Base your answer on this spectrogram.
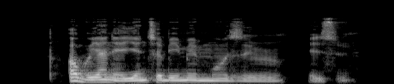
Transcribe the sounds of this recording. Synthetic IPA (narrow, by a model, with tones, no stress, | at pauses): ɔ˦bʊ˨ja˦ne˨e˨je˦n̩˦t͡ʃe˦bi˦me˦m̩˦mo˦zi˦ɾu˦ | ḛ˨su˨n˨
